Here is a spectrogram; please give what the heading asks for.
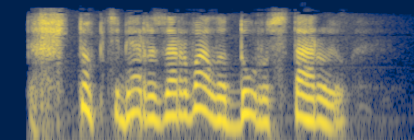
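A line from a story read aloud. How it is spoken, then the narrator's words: Quiet cursing. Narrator (Russian): тихо ругнулся Корыстылев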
